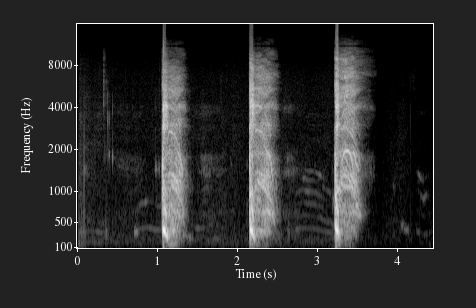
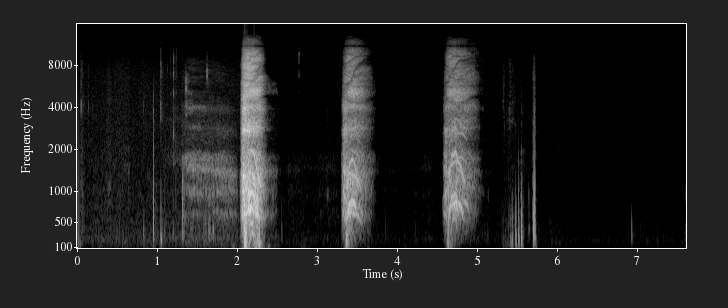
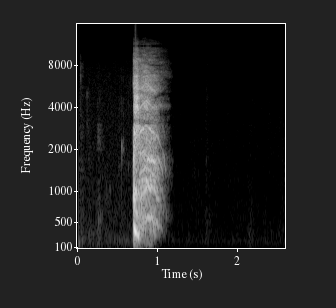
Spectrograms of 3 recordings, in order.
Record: {"three_cough_length": "4.5 s", "three_cough_amplitude": 32768, "three_cough_signal_mean_std_ratio": 0.29, "exhalation_length": "7.6 s", "exhalation_amplitude": 29324, "exhalation_signal_mean_std_ratio": 0.22, "cough_length": "2.6 s", "cough_amplitude": 29238, "cough_signal_mean_std_ratio": 0.25, "survey_phase": "beta (2021-08-13 to 2022-03-07)", "age": "45-64", "gender": "Female", "wearing_mask": "No", "symptom_none": true, "symptom_onset": "12 days", "smoker_status": "Never smoked", "respiratory_condition_asthma": false, "respiratory_condition_other": false, "recruitment_source": "REACT", "submission_delay": "3 days", "covid_test_result": "Negative", "covid_test_method": "RT-qPCR"}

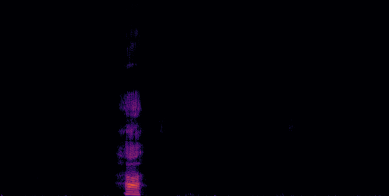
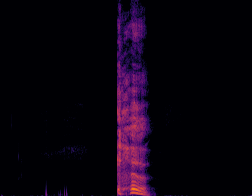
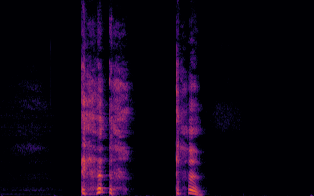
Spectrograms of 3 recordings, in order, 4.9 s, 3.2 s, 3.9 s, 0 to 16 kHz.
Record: {"exhalation_length": "4.9 s", "exhalation_amplitude": 4585, "exhalation_signal_mean_std_ratio": 0.18, "cough_length": "3.2 s", "cough_amplitude": 16065, "cough_signal_mean_std_ratio": 0.26, "three_cough_length": "3.9 s", "three_cough_amplitude": 17752, "three_cough_signal_mean_std_ratio": 0.32, "survey_phase": "alpha (2021-03-01 to 2021-08-12)", "age": "45-64", "gender": "Female", "wearing_mask": "No", "symptom_cough_any": true, "symptom_headache": true, "symptom_change_to_sense_of_smell_or_taste": true, "symptom_loss_of_taste": true, "symptom_onset": "7 days", "smoker_status": "Never smoked", "respiratory_condition_asthma": false, "respiratory_condition_other": false, "recruitment_source": "Test and Trace", "submission_delay": "3 days", "covid_test_result": "Positive", "covid_test_method": "RT-qPCR", "covid_ct_value": 29.7, "covid_ct_gene": "ORF1ab gene"}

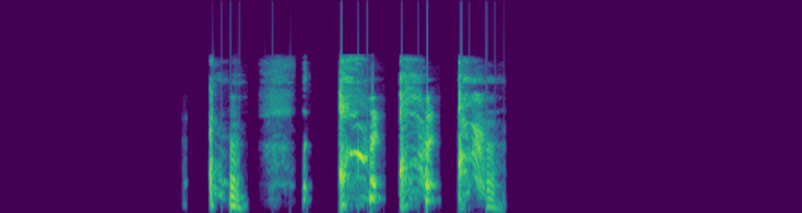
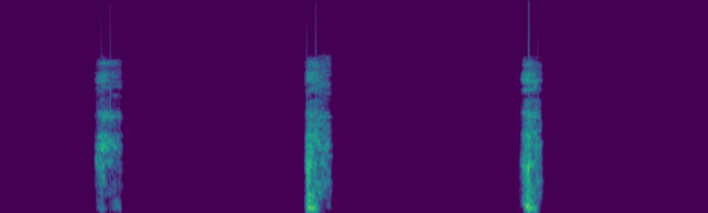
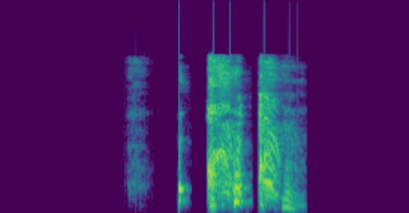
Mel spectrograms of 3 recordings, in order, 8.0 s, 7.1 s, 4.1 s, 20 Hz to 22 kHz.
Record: {"three_cough_length": "8.0 s", "three_cough_amplitude": 31736, "three_cough_signal_mean_std_ratio": 0.29, "exhalation_length": "7.1 s", "exhalation_amplitude": 5692, "exhalation_signal_mean_std_ratio": 0.18, "cough_length": "4.1 s", "cough_amplitude": 29221, "cough_signal_mean_std_ratio": 0.31, "survey_phase": "beta (2021-08-13 to 2022-03-07)", "age": "45-64", "gender": "Male", "wearing_mask": "No", "symptom_cough_any": true, "symptom_shortness_of_breath": true, "symptom_abdominal_pain": true, "symptom_fatigue": true, "symptom_headache": true, "symptom_onset": "12 days", "smoker_status": "Never smoked", "respiratory_condition_asthma": true, "respiratory_condition_other": false, "recruitment_source": "REACT", "submission_delay": "1 day", "covid_test_method": "RT-qPCR"}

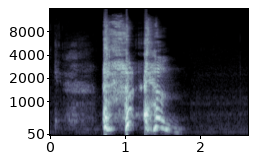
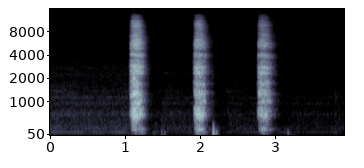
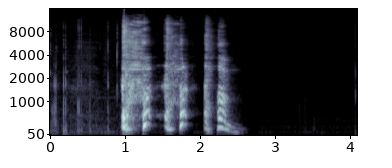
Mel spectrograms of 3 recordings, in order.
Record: {"cough_length": "2.6 s", "cough_amplitude": 32768, "cough_signal_mean_std_ratio": 0.38, "exhalation_length": "3.9 s", "exhalation_amplitude": 26766, "exhalation_signal_mean_std_ratio": 0.26, "three_cough_length": "4.1 s", "three_cough_amplitude": 31903, "three_cough_signal_mean_std_ratio": 0.32, "survey_phase": "alpha (2021-03-01 to 2021-08-12)", "age": "45-64", "gender": "Male", "wearing_mask": "No", "symptom_none": true, "smoker_status": "Never smoked", "respiratory_condition_asthma": false, "respiratory_condition_other": false, "recruitment_source": "Test and Trace", "submission_delay": "0 days", "covid_test_result": "Negative", "covid_test_method": "LFT"}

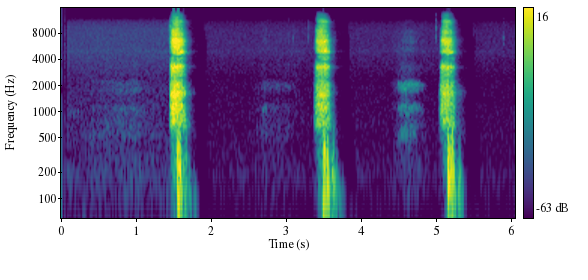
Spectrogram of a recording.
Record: {"exhalation_length": "6.1 s", "exhalation_amplitude": 31812, "exhalation_signal_mean_std_ratio": 0.23, "survey_phase": "beta (2021-08-13 to 2022-03-07)", "age": "18-44", "gender": "Female", "wearing_mask": "No", "symptom_diarrhoea": true, "smoker_status": "Never smoked", "respiratory_condition_asthma": false, "respiratory_condition_other": false, "recruitment_source": "Test and Trace", "submission_delay": "3 days", "covid_test_result": "Negative", "covid_test_method": "RT-qPCR"}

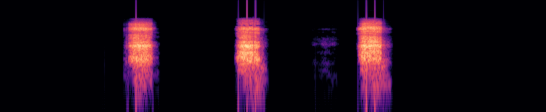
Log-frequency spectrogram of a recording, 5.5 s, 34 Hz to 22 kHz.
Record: {"exhalation_length": "5.5 s", "exhalation_amplitude": 29193, "exhalation_signal_mean_std_ratio": 0.28, "survey_phase": "beta (2021-08-13 to 2022-03-07)", "age": "18-44", "gender": "Female", "wearing_mask": "No", "symptom_cough_any": true, "symptom_runny_or_blocked_nose": true, "symptom_sore_throat": true, "symptom_headache": true, "smoker_status": "Current smoker (1 to 10 cigarettes per day)", "respiratory_condition_asthma": false, "respiratory_condition_other": false, "recruitment_source": "Test and Trace", "submission_delay": "2 days", "covid_test_result": "Positive", "covid_test_method": "RT-qPCR", "covid_ct_value": 20.9, "covid_ct_gene": "ORF1ab gene", "covid_ct_mean": 21.4, "covid_viral_load": "92000 copies/ml", "covid_viral_load_category": "Low viral load (10K-1M copies/ml)"}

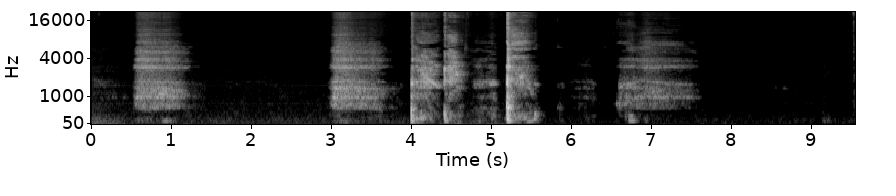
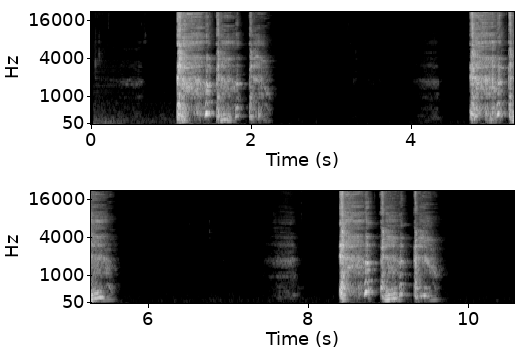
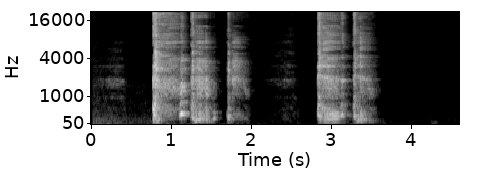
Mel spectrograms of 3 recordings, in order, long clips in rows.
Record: {"exhalation_length": "9.6 s", "exhalation_amplitude": 32768, "exhalation_signal_mean_std_ratio": 0.33, "three_cough_length": "10.6 s", "three_cough_amplitude": 32768, "three_cough_signal_mean_std_ratio": 0.34, "cough_length": "4.6 s", "cough_amplitude": 32768, "cough_signal_mean_std_ratio": 0.38, "survey_phase": "beta (2021-08-13 to 2022-03-07)", "age": "18-44", "gender": "Female", "wearing_mask": "No", "symptom_cough_any": true, "symptom_runny_or_blocked_nose": true, "symptom_fatigue": true, "symptom_headache": true, "symptom_other": true, "smoker_status": "Never smoked", "respiratory_condition_asthma": false, "respiratory_condition_other": false, "recruitment_source": "REACT", "submission_delay": "10 days", "covid_test_result": "Negative", "covid_test_method": "RT-qPCR", "influenza_a_test_result": "Unknown/Void", "influenza_b_test_result": "Unknown/Void"}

